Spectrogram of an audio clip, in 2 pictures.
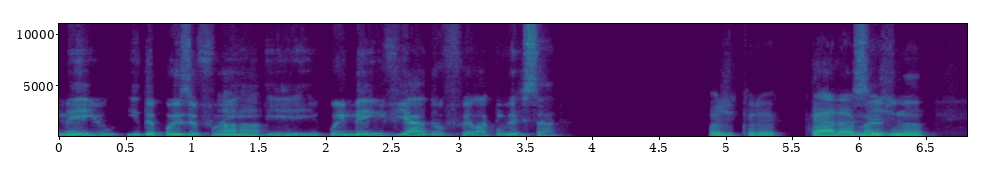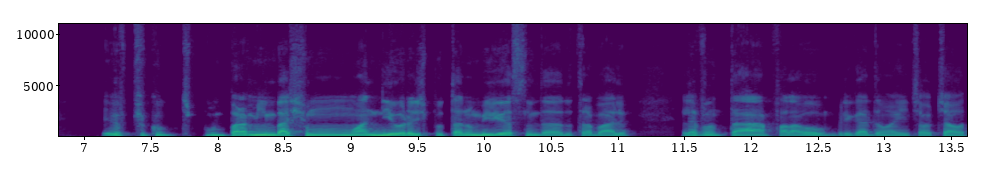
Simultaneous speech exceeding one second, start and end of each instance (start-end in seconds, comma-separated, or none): none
